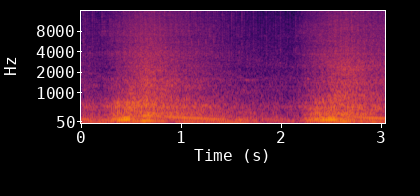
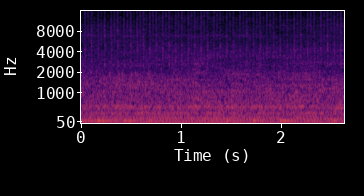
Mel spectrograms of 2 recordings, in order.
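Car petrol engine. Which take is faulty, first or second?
first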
